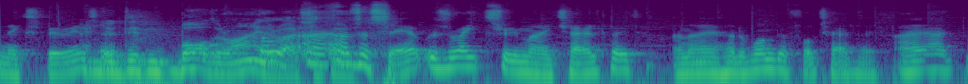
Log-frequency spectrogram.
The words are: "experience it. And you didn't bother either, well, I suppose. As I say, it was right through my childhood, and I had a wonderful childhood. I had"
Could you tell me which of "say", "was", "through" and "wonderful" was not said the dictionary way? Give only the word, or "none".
none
